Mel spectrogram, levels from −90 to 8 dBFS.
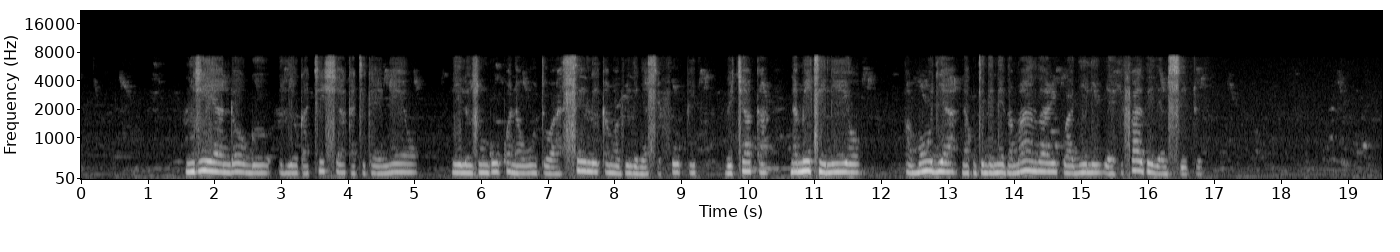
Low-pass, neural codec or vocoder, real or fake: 7.2 kHz; none; real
